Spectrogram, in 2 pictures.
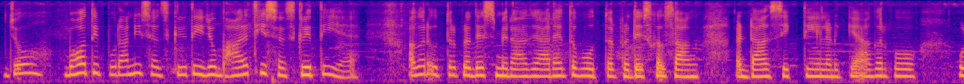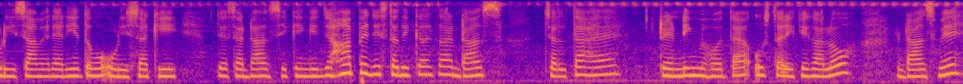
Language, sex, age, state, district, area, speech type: Hindi, female, 60+, Uttar Pradesh, Sonbhadra, rural, spontaneous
